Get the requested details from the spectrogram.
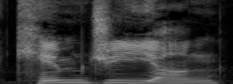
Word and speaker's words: Kim Ji-young: So as a heads up, the next three books in order that we'll be covering them are one, Kim Ji-young, born 1982, by Cho Nam-ju. How did I do? Not good? – Yeah, it was good.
